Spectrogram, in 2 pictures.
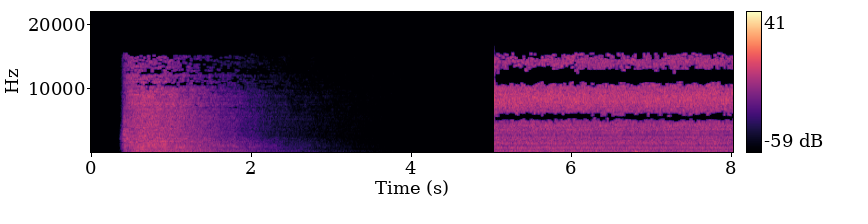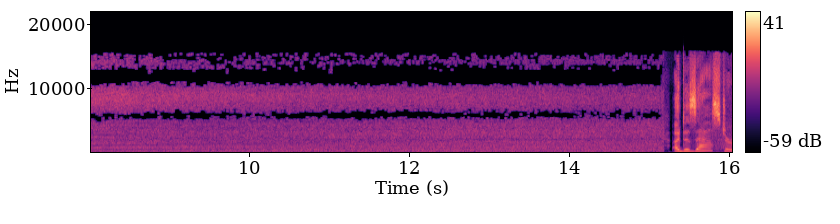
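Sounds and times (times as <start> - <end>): river rushing in flood: 5.1 - 15.2.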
